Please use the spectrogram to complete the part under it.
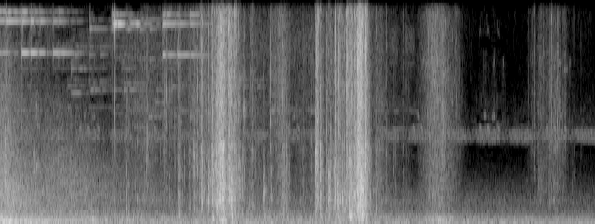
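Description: Metal parts click and clack as a weapon is reloaded.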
